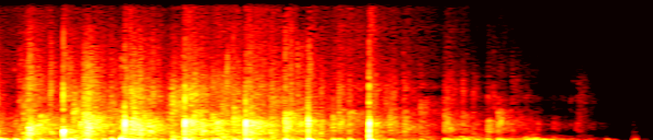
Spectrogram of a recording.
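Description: A crowd applauds at the close of an American Planning Association program on environmental gentrification, dense, overlapping hand claps that hold steady for about two seconds, then thin out into a few scattered claps and fade to quiet.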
